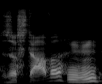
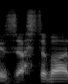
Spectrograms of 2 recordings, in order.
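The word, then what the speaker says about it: Zastava: Zustava. Zustava. Some people say Zestiva. That sounds like body wash. I think it's more like a Zustava.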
